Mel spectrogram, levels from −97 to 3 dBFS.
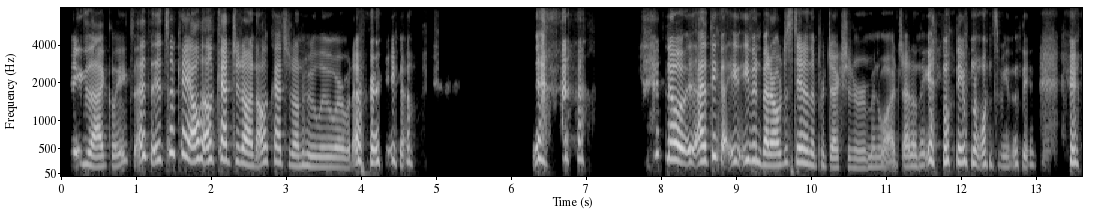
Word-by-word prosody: Exactly, 190 -4 -1
ex 290 - -17
"It 375 - +1
it's 300 +5 -2
okay, 400 -4 +3
I'll 280 +4 +6
I'll 270 +5 +5
catch 295 -4 +3
it 260 - -1
on 210 -4 +3
I'll - - 0
catch 255 -3 -3
it 200 - -7
on 190 0 -3
Hulu 175 -3 -6
or” 170 -1 -3
“whatever," 250 - 0 0.2
you 255 +4 -6
know. 260 - -6 1.6
Yeah. - - +4 1.6
No, 295 -5 +7
i 235 +1 +1
"I - - +5
think 360 +4 0
e - - -2
even 285 -2 0
better, 210 -3 +5
I'll 200 +1 +2
just 250 +3 -10
stand 255 -1 +3
in 230 - 0
the 205 - -4
projection 170 -5 -7
room 155 +2 -11
and 175 +1 -12
watch," - - -8
I 180 - -2
don't 190 0 -5
think 200 +2 -8
anyone 260 -1 0
even 250 -3 0
wants 215 +1 -6
me 180 -2 -15
in 180 - -16
the 225 - -9 0.7
thea 245 0 +2
230 Hz, 205 wpm, -22 LUFS, 190-265 Hz, 1.6 s, No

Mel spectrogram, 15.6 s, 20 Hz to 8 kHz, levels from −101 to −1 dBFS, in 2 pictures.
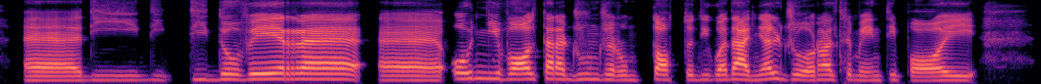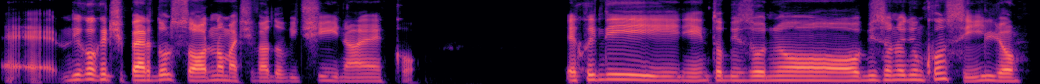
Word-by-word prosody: ehm, 150 0 +1
di 160 0 -13
di 165 -2 -20
di 185 -3 -12
dover, 195 - +5
ehm, 160 -1 0
ogni 210 0 -1
volta 195 +1 +4
raggiungere 190 -1 -2
un 165 0 -9
tot 175 -2 0
di 175 +1 -9
guadagno 180 0 +4
al 200 - +3
giorno 175 -3 -2
altrimenti 165 -1 -4
poi, 150 +1 0 0.5
ehm, 335 0 -14 0.3
non - - -23
dico 180 +3 0
che 185 0 -1
ci - - -5
perdo 160 +2 +4
il 185 - -6
sonno, 145 +1 0
ma 140 - -1
ci 140 - -13
vado 130 -1 -6
vicina, 130 +1 -6
ecco. 130 - -16 1.2
E, - - +1
quindi, 175 -3 0
niente 145 +2 -6
ho - - -7
bisogno 155 +1 -5
ho 150 -1 +1
bisogno 165 +2 -4
di 170 - -5
un 170 - -6
consiglio. 145 -7 -4
165 Hz, 155 wpm, -27 LUFS, 150-185 Hz, 1.2 s, dover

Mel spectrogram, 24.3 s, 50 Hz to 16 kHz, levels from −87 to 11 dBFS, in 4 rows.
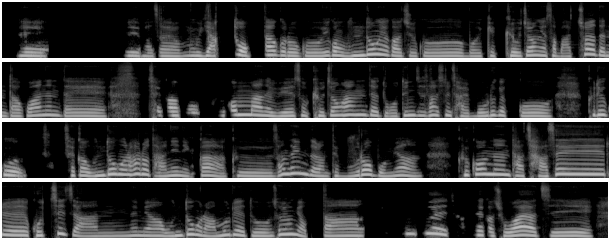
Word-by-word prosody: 네. 220 -2 +1 0.8
네. 225 -1 0
맞아요. 205 0 -3
뭐 225 +2 -1
약도 230 +5 +1
없다 270 +3 +1
그러고 215 -3 -1
이건 240 +1 +2
운동해 280 +7 +4
가지고 210 -1 -2
뭐 200 0 -4
이렇게 215 +2 -6
교정해서 235 +1 0
맞춰야 210 - 0
된다고 220 -3 -2
하는데 215 -6 -1 0.4
제가 250 0 0
뭐 210 -1 -7 0.2
그것만을 270 -3 +2
위해서 220 +2 0
교정하는 260 +6 0
데도 230 -8 -2
어딘지 250 +4 -2
사실 260 +1 -2
잘 205 -4 -6
모르겠고. 210 -2 -2 0.3
그리고 270 -5 +3 0.4
제가 250 -2 -2
운동을 295 +8 +3
하러 325 -1 +3
다니니까 220 -1 -1
그 210 -2 -2
선생님들한테 270 - +1
물어보면 225 0 0 0.3
"그거는 315 +2 +3
다 225 -5 -3
자세를 315 +3 +2
고치지 255 +5 -1
않으면 215 +3 -2
운동을 245 +5 +2
아무리 245 +8 0
해도 220 -4 -1
소용이 310 +1 +2
없다. 220 +2 -2 0.5
평소에 350 -1 +2 0.3
자세가 260 -4 -1
좋아야지 225 -2 +3
230 Hz, 310 characters per minute, -24 LUFS, 210-270 Hz, 0.8 s, 운동해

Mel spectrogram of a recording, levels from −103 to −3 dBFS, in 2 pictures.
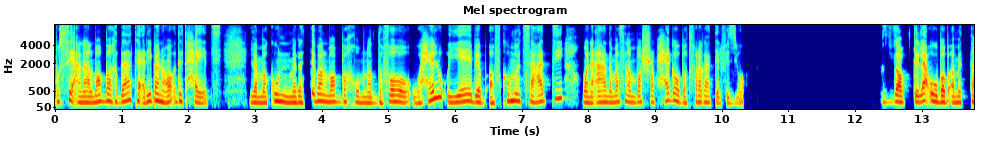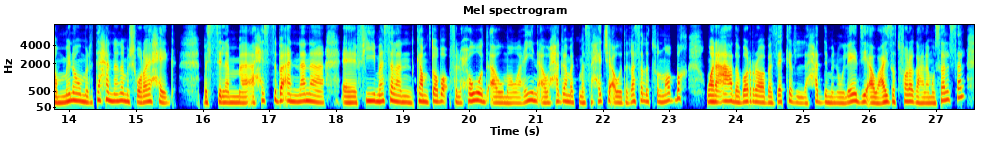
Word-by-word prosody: بُصّي، 190 +3 -1
أنا 165 0 +1
المطبخ 190 +3 +1
ده 190 +6 +2
تقريبًا 200 +3 +2
عُقدة 180 +3 +1
حياتي 160 -3 -3 0.4
لمّا 165 -1 +1
أكون 180 0 +2
مرتّبة 170 +5 +1
المطبخ، 180 -1 0
ومنضّفاه 160 +2 +1
وحلو 240 - +2
ياه! 175 +5 +2
بابقى 170 -5 0
في - - -15
قمة 205 0 +3
سعادتي، 195 +10 -1 0.3
وأنا 165 -2 +2
قاعدة 170 +1 +1
مثلًا 175 0 -2
باشرب 175 0 -3
حاجة 215 +2 -2
وباتفرّج 180 +1 -3
على 170 - 0
التلفزيون. 150 -2 -8 2.1
بالضبط، 175 0 +2
لأ 200 +5 +4
وبابقى 180 -4 +4
متطمّنة 165 +5 +1
ومرتاحة 200 +6 -1
إن 205 - +1
أنا 210 +2 +1
مش 190 -3 -3
ورايا 175 +3 +2
حاجة، 165 -4 -4 0.4
بس 165 +2 -2
لمّا 165 -2 0
أحسّ 220 +3 -3
بقى 215 -2 +2
إن 190 -2 0
أنا 195 -5 +1 0.3
آآ 165 -1 +1
في 210 +6 0
مثلًا 190 -3 +1
كام 195 -3 +2
طبق 195 +2 0
في - - -12
الحوض، 200 +4 +1
أو 160 0 0
مواعين 155 +8 -2
أو 160 -3 -2
حاجة 200 +3 -2
ما 180 - -1
اتمسحتش، 170 +4 -5
أو 165 - +1
اتغسلت 190 +4 -4
في - - -21
المطبخ، 215 +9 -2 0.3
وأنا 185 -1 +5
قاعدة 200 0 +3
برّه، 185 0 +2
باذاكر 170 +5 -3
لحد 160 +3 -5
من 155 -2 -3
ولادي 180 +4 0
أو 155 -1 +3
عايزة 175 +4 +2
أتفرّج 190 0 -1
على 155 -1 -1
مسلسل، 220 - -2
180 Hz, 155 wpm, -23 LUFS, 165-200 Hz, 2.1 s, وأنا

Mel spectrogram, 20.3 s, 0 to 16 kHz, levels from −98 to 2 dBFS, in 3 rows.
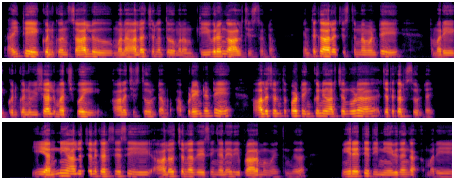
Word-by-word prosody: అయితే, 150 +2 0 0.2
కొన్ని 135 -1 0
కొన్ని 130 -1 -3
సార్లు 140 +2 +6 0.3
మన 120 0 -2
ఆలోచనలతో 140 0 -1
మనం 115 -1 -8 0.2
తీవ్రంగా 145 +3 +3
ఆలోచిస్తుంటాం. 120 0 -8 0.5
ఎంతగా 115 +6 +4
ఆలోచిస్తున్నాం 135 -2 -4
అంటే, 125 +5 -4 0.8
మరి 120 +1 -2 0.2
కొన్ని 130 0 -9
కొన్ని 135 0 -5
విషయాలు 155 +3 +4
మర్చిపోయి 135 +1 +1 0.4
ఆలోచిస్తూ 130 +3 -7
ఉంటాం. 120 -5 -11 0.2
అప్పుడేంటంటే, 165 +3 -2 0.6
ఆలోచనలతో 160 +2 +1
పాటు 165 0 +6
ఇంకొన్ని 165 +1 -2
ఆలోచనలు 150 +1 -2
గూడా 170 0 +3 0.3
జత 140 - -2
కలుస్తూ 145 0 -5
ఉంటాయి. 105 -3 -17 0.9
ఈ - - -3
అన్ని 160 +8 -2
ఆలోచనలు 155 -1 -2
కలిసేసి, 145 +1 -5 0.5
ఆలోచనల 145 +1 0
రేసింగ్ 130 0 -7
అనేది 135 0 -8
ప్రారంభం 120 +1 0
అయితుంది 110 -1 -28
గదా! - - -12 0.6
మీరైతే 150 +2 +2
దీన్ని 130 -2 -9
ఏ - - -3
విధంగా 135 +1 -4 0.3
మరి 115 -1 -14
140 Hz, 125 wpm, -25 LUFS, 130-150 Hz, 0.9 s, సార్లు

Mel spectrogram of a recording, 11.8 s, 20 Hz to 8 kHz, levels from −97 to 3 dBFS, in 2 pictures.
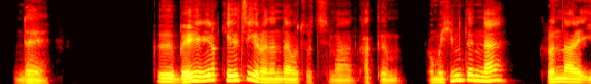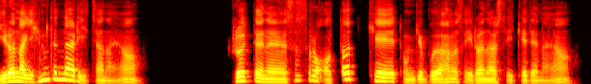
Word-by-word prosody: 네. 90 -3 -2 1.0
그 125 -1 +2
매일 130 +9 +6
이렇게 175 0 +3
일찍 180 +3 +3
일어난다면 110 -4 +2
좋지만 90 -2 -11
가끔 90 -3 -9 0.3
너무 100 +3 -2
힘든 175 - 0
날 160 +3 +1 0.3
그런 115 +2 +1
날에 115 -2 +3
일어나기 125 +5 +4
힘든 200 - 0
날이 185 -3 +4
있잖아요. 90 +2 -6 0.8
그럴 155 +2 +2
때는 115 -6 +1
스스로 175 - -4
어떻게 180 -10 -1
동기부여하면서 110 +2 -2
일어날 100 +1 0
수 100 - -13
있게 90 +1 -6
되나요? 85 +1 -7
110 Hz, 335 characters per minute, -22 LUFS, 100-155 Hz, 1.0 s, 매일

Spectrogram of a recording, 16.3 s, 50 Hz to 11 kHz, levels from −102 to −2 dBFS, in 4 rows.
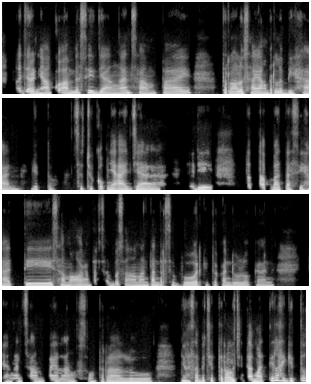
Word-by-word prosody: pelajaran 185 0 +2
yang 180 - +4
aku - - -2
ambil 220 +4 +2
sih, 235 - +4
jangan 185 +4 +2
sampai 200 +4 0 0.4
terlalu 200 -2 +4
sayang 185 +1 +3
berlebihan, 180 -3 0 0.3
gitu. 175 +2 -8 0.4
Secukupnya 210 -3 -1
aja. 165 +2 +1 0.7
Jadi 175 +2 +2 0.6
tetap 195 0 -1
batasi 180 +2 -1
hati 165 +5 -1 0.4
sama 175 -2 -1
orang 170 +1 -1
tersebut, 180 0 -8
sama 170 +1 -4
mantan 175 0 0
tersebut, 180 -2 -1
gitu 195 - -11
kan 170 -1 -2
dulu 160 0 -2
kan. 175 0 -6 0.6
Jangan 175 0 -3
sampai 175 0 -3
langsung 170 +1 -6
terlalu 175 -2 0 0.6
jangan 210 -3 +1
sampai 205 0 +2
cin 215 - -2
terlalu 200 +1 +6
cinta 205 -3 +2
matilah, 260 +7 +4
gitu. 230 +4 0
185 Hz, 140 wpm, -23 LUFS, 175-200 Hz, 0.7 s, terlalu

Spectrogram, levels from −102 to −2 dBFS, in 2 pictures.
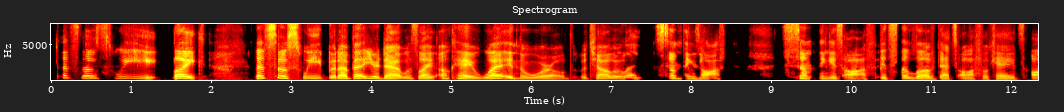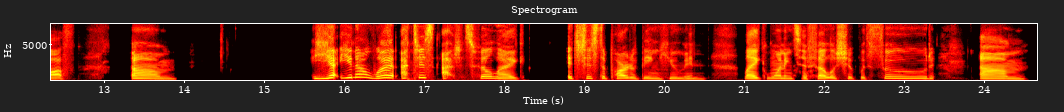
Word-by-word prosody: That's 330 0 -7
so 305 0 -3
sweet 255 -5 -4 0.2
like, 255 -1 +9 0.6
that's 295 +2 +8
so, 300 -3 +9
sweet, 230 -5 +5
but, 225 0 0
I 230 0 +9
bet 245 0 +3
your 245 -3 +1
dad 200 0 +4
was 205 0 -8
like, 200 -1 0
"Okay, 215 -4 0
what 220 +7 +3
in 225 -3 -1
the 195 -1 -9
world." 180 -3 -9
but 190 +2 -9
y'all 200 0 -2
are 185 - -8
like, 165 -1 -10 0.2
something's 205 -6 +1
off - - -5 0.7
something 210 -4 +1
is 180 0 -1
off. - - -6
It's 195 -2 0
the 215 -2 -3
love 180 -3 -3
that's 155 - -4
off, 160 -1 -10
okay, 155 -1 -8
it's 150 - -10
off, 390 +2 -4 0.7
um 205 -6 -3 1.7
Yeah 260 +7 +2
you 360 +4 -1
know 420 -4 -4
what, 330 +5 0
I - - 0
just 365 -1 0
I - - 0
just - - -4
feel 260 -1 -5
like, 200 -5 -6 0.5
it's 225 -2 -1
just 260 -3 +1
a 240 - -8
part 225 +1 -3
of 200 -3 -12
being 205 -4 -11
human, 165 -4 -16 0.5
like, 200 -1 0
wanting 210 0 -7
to 185 - -10
fellowship 210 0 -3
with 185 -3 -13
food 240 -3 -10 0.6
um, 185 -3 -3
210 Hz, 150 wpm, -22 LUFS, 190-245 Hz, 1.7 s, like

